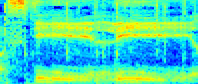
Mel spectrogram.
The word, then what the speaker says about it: stele: So a stele is spelled like this, but it's pronounced more like, you know, stele, like this. Okay, because we say both E's, like long E's.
